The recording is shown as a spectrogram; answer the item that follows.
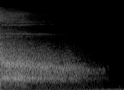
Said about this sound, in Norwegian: Vi gjør det der én gang til. Puster godt inn. Og hold pusten. og puste ut.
